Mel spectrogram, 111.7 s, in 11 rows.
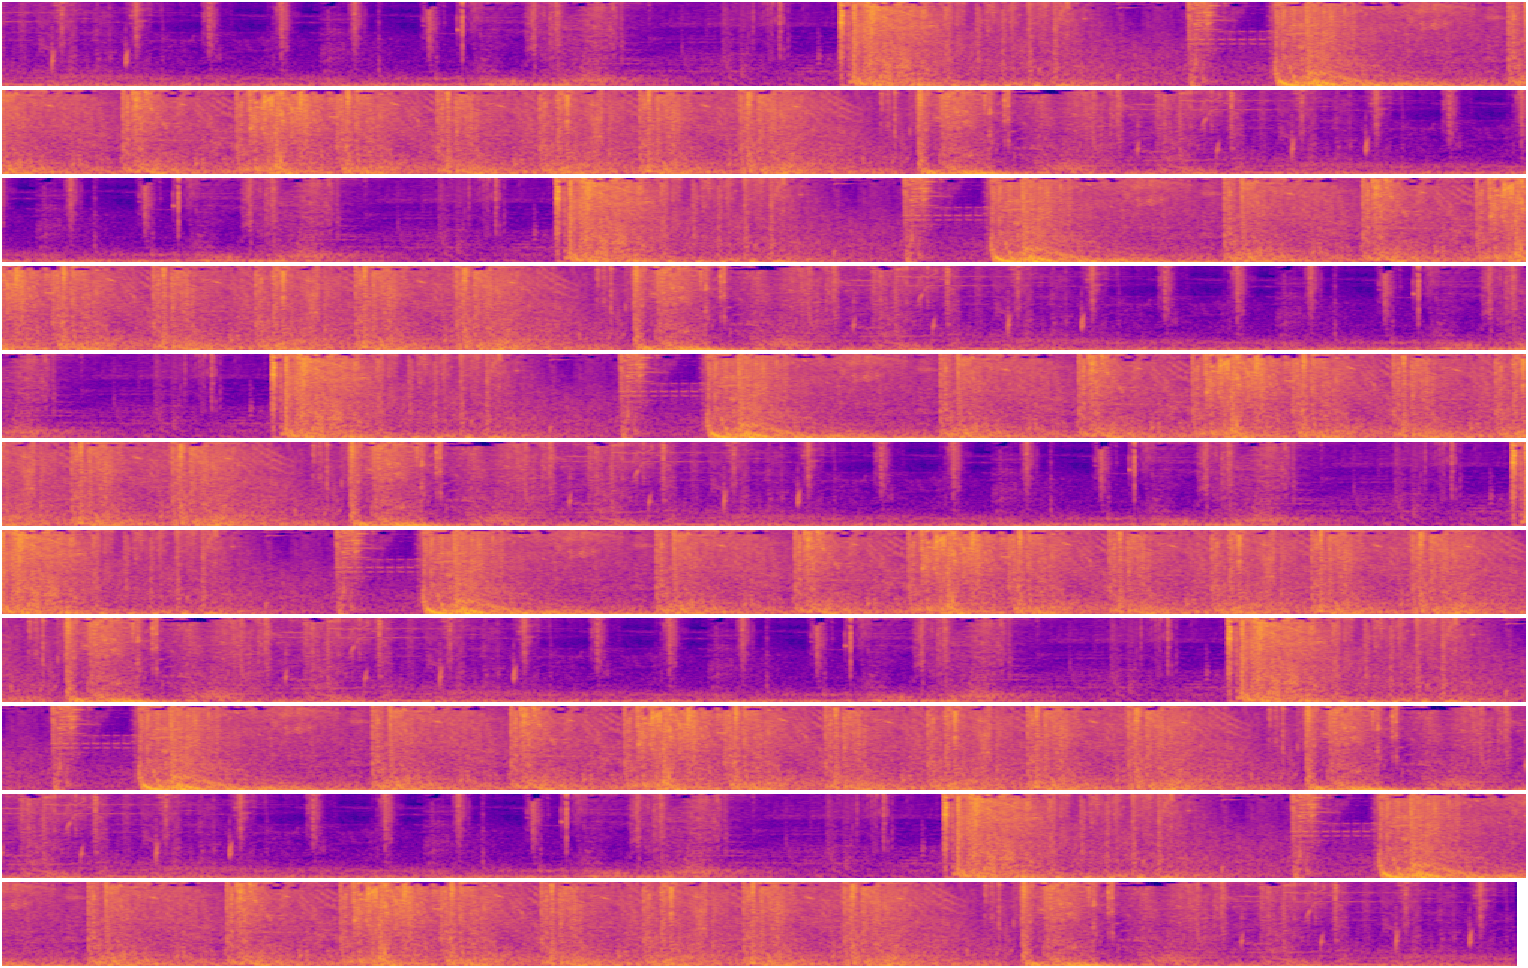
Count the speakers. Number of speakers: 0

